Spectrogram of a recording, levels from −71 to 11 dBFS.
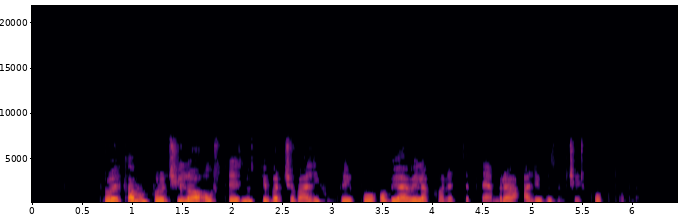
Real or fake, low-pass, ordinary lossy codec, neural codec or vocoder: real; 7.2 kHz; none; none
